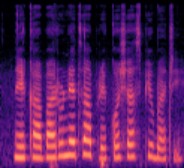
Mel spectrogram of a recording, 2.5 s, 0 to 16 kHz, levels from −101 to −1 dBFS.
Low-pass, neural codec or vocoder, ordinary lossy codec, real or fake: 14.4 kHz; none; none; real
